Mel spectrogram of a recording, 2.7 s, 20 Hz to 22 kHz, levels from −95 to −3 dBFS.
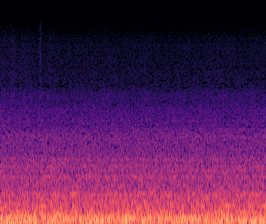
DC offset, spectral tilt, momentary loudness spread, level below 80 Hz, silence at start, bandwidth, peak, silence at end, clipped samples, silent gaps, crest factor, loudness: under 0.1%; -9.5 dB/octave; 1 LU; -28 dBFS; 0 s; 5.2 kHz; -12 dBFS; 0 s; under 0.1%; none; 12 dB; -28 LUFS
